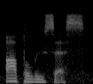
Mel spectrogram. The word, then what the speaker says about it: Opelousas: Nakatosh's is Nakadish, and Opelousas is Opelousas. Thanks for looking out, David. I didn't know if it was Opa or Appa. Now I know.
